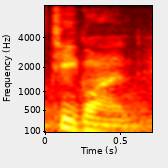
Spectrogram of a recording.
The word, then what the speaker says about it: Tiguan: So the actual way you are supposed to pronounce that, if you're going to pronounce that, the German way is to pronounce it as the Tiguan. It's not the Tiguan or Tiguan or Tiguan or anything like that. The proper way to pronounce it, the German way, is Tiguan.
